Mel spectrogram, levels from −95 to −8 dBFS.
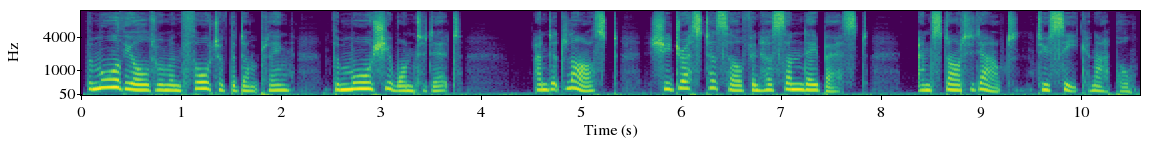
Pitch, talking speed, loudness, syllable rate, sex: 215 Hz, 175 wpm, -18 LUFS, 4.6 syllables/s, female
